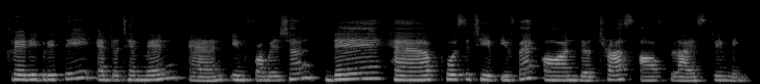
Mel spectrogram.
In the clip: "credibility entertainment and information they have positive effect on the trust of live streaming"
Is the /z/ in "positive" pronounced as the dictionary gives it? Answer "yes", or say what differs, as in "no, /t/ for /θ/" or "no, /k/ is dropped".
no, /s/ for /z/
